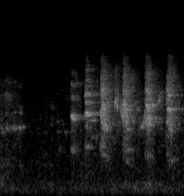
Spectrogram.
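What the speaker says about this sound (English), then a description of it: "All the birds are waking up." Birds call at dawn in the Australian wilderness, a series of bright chirping bursts, one faint call then five or six louder repeated phrases, heard fairly close with no talk.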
